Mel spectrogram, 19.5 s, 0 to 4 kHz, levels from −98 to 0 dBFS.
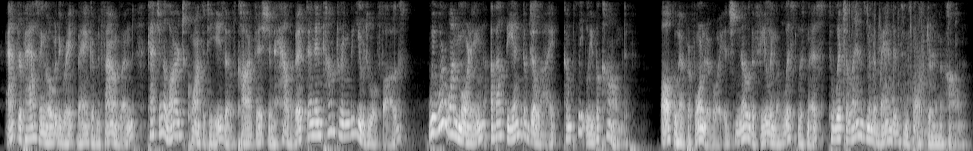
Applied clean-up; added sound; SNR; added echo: neural separator model SepFormer DNS4.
